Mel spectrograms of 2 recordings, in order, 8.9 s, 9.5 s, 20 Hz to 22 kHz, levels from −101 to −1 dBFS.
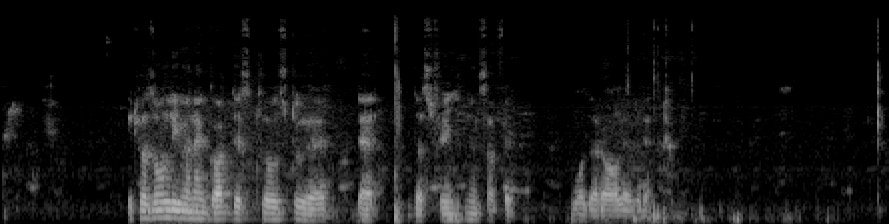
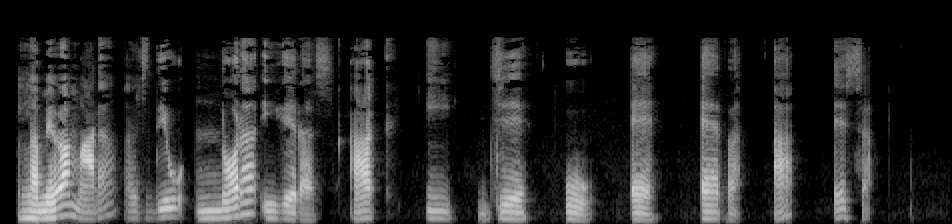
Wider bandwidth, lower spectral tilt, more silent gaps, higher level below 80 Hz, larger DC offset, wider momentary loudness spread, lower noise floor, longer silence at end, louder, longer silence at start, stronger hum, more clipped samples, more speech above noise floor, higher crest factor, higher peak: first, 15.5 kHz vs 11.5 kHz; about the same, -6 dB/octave vs -6 dB/octave; neither; second, -78 dBFS vs -70 dBFS; neither; about the same, 20 LU vs 21 LU; first, -83 dBFS vs -73 dBFS; second, 0.1 s vs 0.85 s; second, -41 LUFS vs -25 LUFS; about the same, 0.1 s vs 0.2 s; neither; neither; second, 44 dB vs 48 dB; about the same, 20 dB vs 24 dB; second, -22 dBFS vs -2 dBFS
